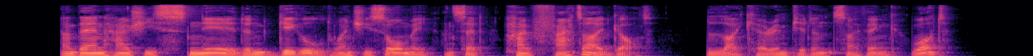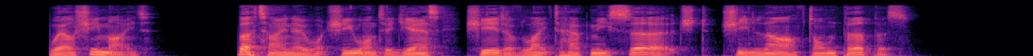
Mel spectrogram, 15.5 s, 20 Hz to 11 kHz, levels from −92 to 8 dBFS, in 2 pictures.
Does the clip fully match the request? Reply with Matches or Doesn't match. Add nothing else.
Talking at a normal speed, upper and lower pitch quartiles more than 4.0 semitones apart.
Matches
